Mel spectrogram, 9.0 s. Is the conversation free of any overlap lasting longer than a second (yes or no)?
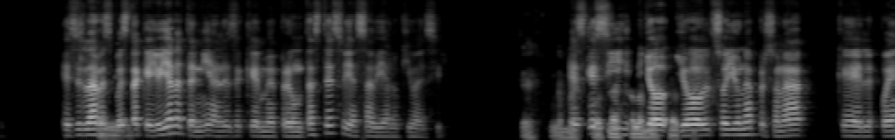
no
